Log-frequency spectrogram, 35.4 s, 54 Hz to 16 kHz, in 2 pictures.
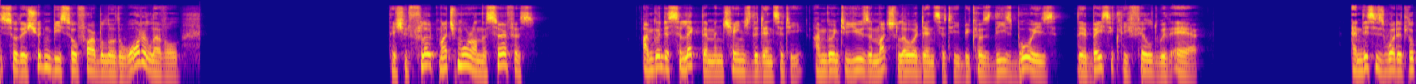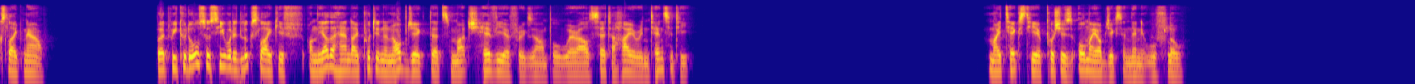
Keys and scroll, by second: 10.9-12.0 typing, 24.4 3.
